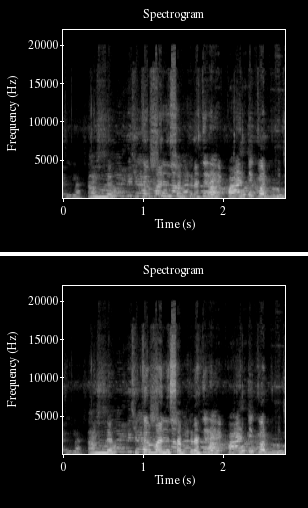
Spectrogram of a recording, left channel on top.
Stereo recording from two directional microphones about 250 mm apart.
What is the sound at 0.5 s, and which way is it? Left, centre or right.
Speech, centre.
